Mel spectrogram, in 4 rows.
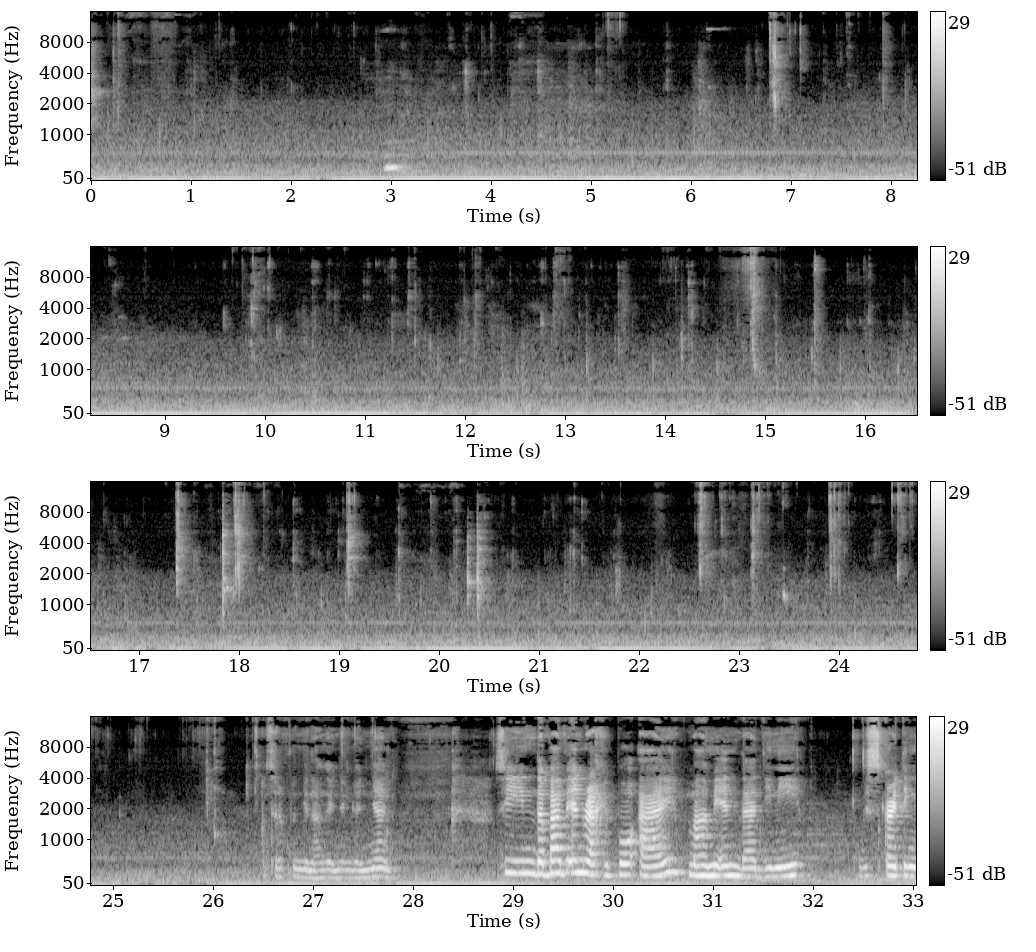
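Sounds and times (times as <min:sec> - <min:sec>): low hum: 0:00.0 - 0:33.0
person chewing: 0:06.6 - 0:08.6, 0:09.5 - 0:26.5.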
